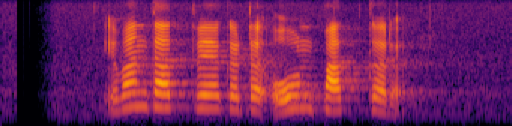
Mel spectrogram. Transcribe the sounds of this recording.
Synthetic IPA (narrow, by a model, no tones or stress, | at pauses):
ʔḛʋɐnt̪ɐt̪ʋejəkəʈəʔoːnpat̪kəɾə̰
